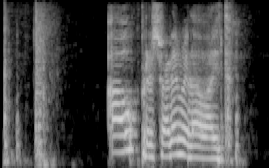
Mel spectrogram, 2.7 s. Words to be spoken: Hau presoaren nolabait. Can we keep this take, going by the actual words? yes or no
yes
